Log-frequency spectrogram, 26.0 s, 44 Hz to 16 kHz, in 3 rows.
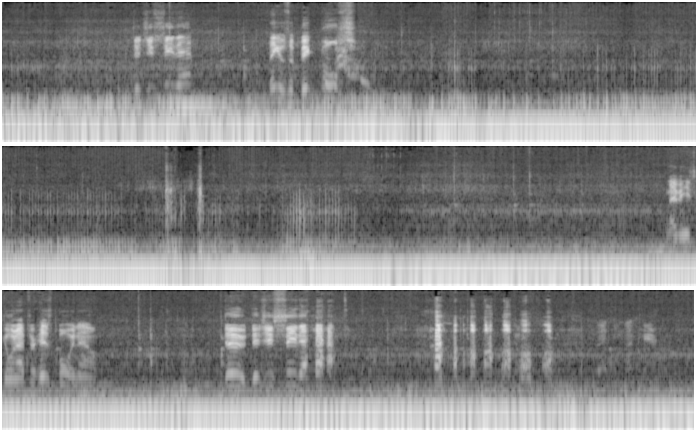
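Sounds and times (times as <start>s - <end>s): boat engine rumble: 0.0s - 26.0s
water against hull: 0.0s - 26.0s
wind buffeting microphone: 0.0s - 26.0s.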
